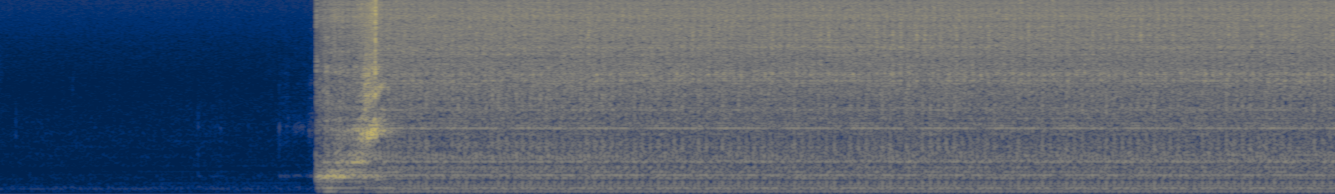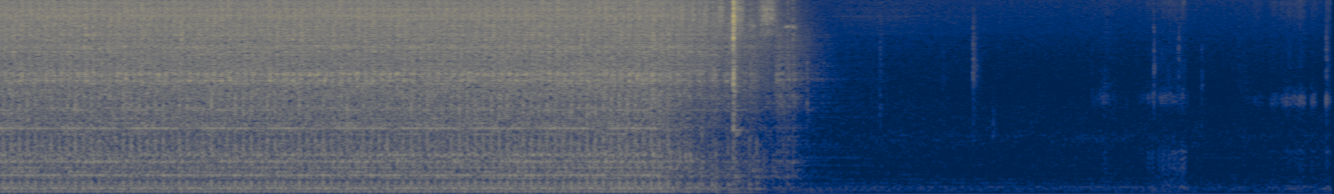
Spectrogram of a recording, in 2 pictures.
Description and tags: compressor de ar liga e desliga
de, motor, ar, compressor, mquina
